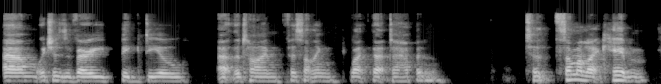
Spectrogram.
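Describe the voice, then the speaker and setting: A woman's voice: low-pitched, flat delivery, moderate pace, poor audio. A middle-aged woman guest on a podcast, chatting and laughing as she talks. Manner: chatty, laughs while talking. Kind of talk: casual chat.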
